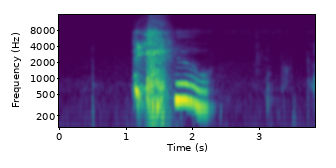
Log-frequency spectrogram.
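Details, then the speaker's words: Loud explosive sneeze with a voiced trailing cry in a quiet room, from a person with hay fever that has been severe for several days. "okay i have to sneeze thank you i have i have to sneeze thank you i have to sneeze"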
